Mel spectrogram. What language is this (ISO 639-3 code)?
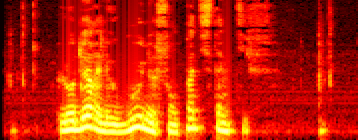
fra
